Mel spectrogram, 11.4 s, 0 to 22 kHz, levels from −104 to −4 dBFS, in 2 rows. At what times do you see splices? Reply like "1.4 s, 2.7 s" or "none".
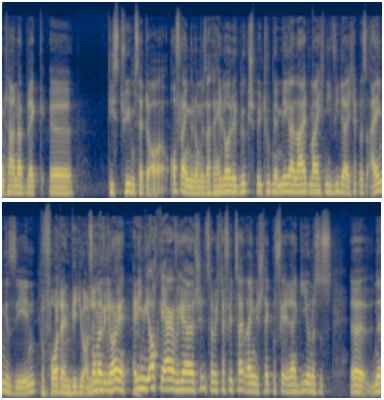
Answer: none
